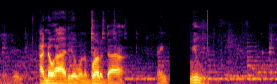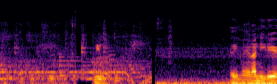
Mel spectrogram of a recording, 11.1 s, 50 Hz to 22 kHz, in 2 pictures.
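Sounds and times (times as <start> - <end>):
song with falling tones: 0.0 - 8.6.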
